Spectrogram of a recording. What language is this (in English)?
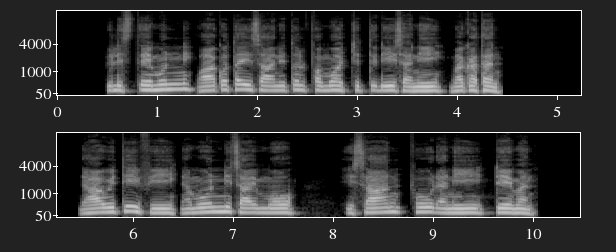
Oromo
